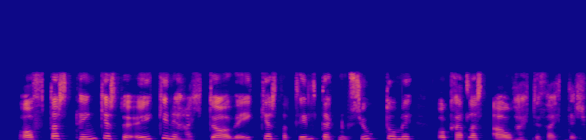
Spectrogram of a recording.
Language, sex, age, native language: Icelandic, female, 40-49, Icelandic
